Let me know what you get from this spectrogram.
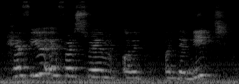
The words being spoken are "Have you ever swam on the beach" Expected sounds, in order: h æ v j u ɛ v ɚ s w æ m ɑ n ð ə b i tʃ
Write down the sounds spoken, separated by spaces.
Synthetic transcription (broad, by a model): h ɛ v j u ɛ f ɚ s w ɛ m ɑ n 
